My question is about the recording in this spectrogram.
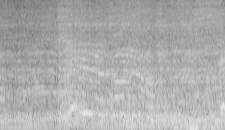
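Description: Loud live gospel worship music: a steady low bass drone runs throughout, with voices singing and calling out over it.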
